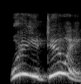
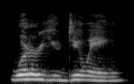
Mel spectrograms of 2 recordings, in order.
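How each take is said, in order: First: It sounds like an angry, yelled accusation. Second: It sounds like a genuine, curious question.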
